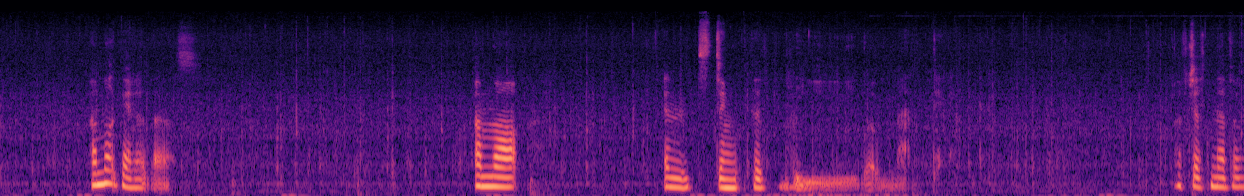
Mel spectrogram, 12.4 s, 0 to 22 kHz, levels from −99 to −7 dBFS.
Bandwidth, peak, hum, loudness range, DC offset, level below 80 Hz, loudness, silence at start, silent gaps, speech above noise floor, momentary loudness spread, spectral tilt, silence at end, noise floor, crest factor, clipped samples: 16 kHz; -14 dBFS; none; 17 LU; under 0.1%; -72 dBFS; -32 LUFS; 0.85 s; none; 29 dB; 27 LU; -7 dB/octave; 0 s; -60 dBFS; 22 dB; under 0.1%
